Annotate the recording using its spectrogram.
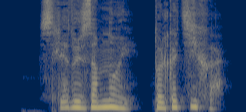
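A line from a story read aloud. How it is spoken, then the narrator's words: Whisper. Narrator (Russian): прошептала она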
